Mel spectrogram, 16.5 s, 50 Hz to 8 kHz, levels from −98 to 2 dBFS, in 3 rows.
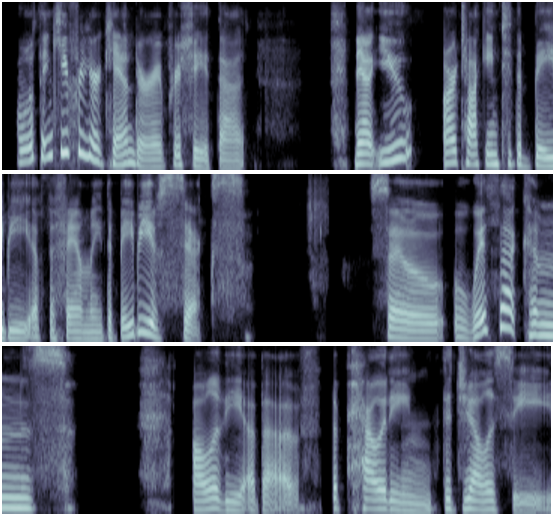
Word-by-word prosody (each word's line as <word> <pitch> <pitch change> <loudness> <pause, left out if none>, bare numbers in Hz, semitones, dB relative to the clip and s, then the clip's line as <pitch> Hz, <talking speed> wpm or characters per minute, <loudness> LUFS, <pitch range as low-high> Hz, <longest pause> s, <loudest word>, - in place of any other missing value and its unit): Well, 215 +3 +1
thank 305 +6 -2
you 370 - +7
for 370 - 0
your 280 -10 +3
candor, 160 -7 +1
appreciate 135 -1 -2
that. 120 0 -3 1.1
Now 180 0 +7
you 240 - +1 0.3
are 195 +2 +4
talking 175 -3 +1
to 185 - -5
the 170 - -2
baby 140 0 -1
of - - -2
the 135 - -5
family, 125 -2 -2
the 140 - -5
baby 200 +6 +2
of 150 - -2
6. - - +1 1.3
So, 135 -4 +1
w 160 -3 -3
with 270 - +1
that 320 -3 +3
comes 180 -3 +1 1.3
all 150 +3 +3
of 170 -4 +1
the 140 -2 -2
above, - - -3 0.3
the - - -1
pouting, 150 -7 0
the 165 - 0
jealousy. 145 - -1
165 Hz, 125 wpm, -24 LUFS, 135-190 Hz, 1.3 s, you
